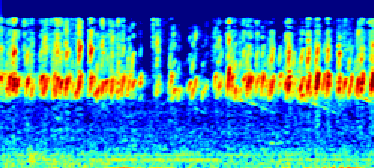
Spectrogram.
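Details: European goldfinch song played to motivate other goldfinches: rapid, dense high twittering with bright chirps and trills, briefly pausing near the middle, then continuing unbroken.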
